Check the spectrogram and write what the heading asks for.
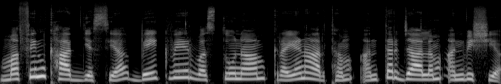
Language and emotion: Sanskrit, neutral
